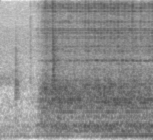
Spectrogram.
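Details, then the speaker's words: Lincoln Navigator, brake job, rotor removed: dry, gritty rasp as the hub is spun by hand. It spins loosely and loudly, a rough worn wheel bearing. "a bad wheel bearing this thing is pretty loud and you can see how it just spins freely"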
